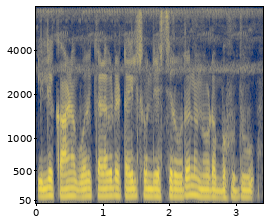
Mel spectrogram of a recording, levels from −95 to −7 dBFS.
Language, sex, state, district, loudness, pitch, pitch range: Kannada, male, Karnataka, Koppal, -16 LUFS, 110 Hz, 105-115 Hz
